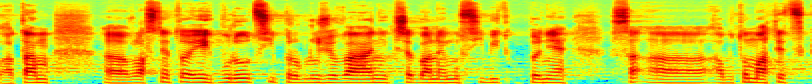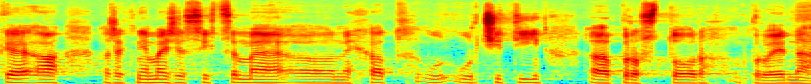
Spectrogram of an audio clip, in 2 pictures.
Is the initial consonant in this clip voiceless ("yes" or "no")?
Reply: yes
